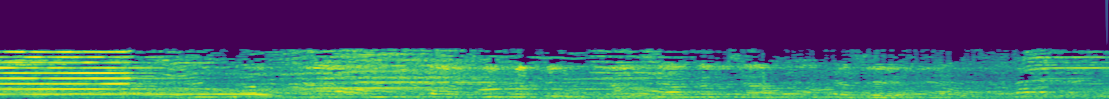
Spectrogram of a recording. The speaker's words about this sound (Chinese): 大家有听到吗？大家有听到吧，这个喇叭声八普的声音已经出来了。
